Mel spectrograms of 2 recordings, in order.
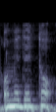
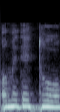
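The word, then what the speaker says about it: omedetou: is clear improvement point you pronounce like omedetto gozaimasu arigato gozaimasu you should pronounce like omedeto gozaimasu arigatou gozaimasu you'll be better 332 comments were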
